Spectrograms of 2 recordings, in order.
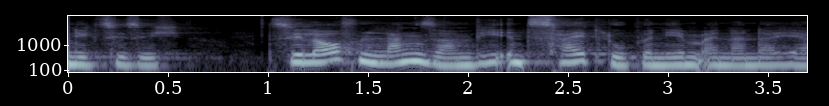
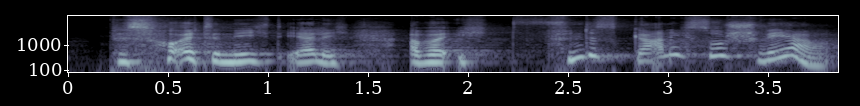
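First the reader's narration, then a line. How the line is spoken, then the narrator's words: Laughing reply. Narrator (German): erwidert er lachend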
